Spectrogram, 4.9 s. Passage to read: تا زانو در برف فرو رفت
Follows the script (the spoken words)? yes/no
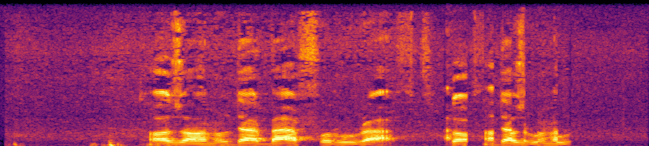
no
